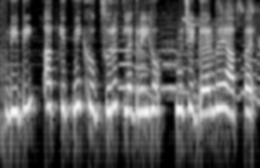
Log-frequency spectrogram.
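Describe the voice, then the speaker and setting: A woman voicing a humble, loving younger village sister in an earnest, gentle way for a cartoon story. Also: high-pitched, fairly even intonation, normal speed, soft background music, voice pushed up, natural voice. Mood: loving, admiring. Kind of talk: Hindi cartoon moral story dialogue.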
